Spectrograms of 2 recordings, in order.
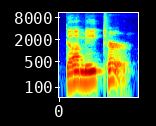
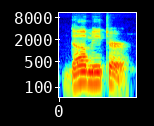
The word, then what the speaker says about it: Demeter: Sounds like duh, followed by me, Demeter. So you're saying it's Demeter.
